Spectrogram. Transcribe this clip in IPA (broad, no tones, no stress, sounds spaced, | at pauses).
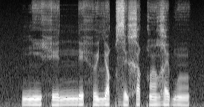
ŋ ĩ h e nː e h ɵ lʲ o q z ɨ x ɐ q ũ ʁ e b õ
